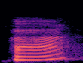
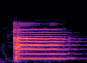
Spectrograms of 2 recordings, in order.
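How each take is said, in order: First: The pitch rises from middle to high. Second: The pitch stays high and level throughout. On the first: "second tone from middle to upwards" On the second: "First tone, ... Be sure your tone of voice is high"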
